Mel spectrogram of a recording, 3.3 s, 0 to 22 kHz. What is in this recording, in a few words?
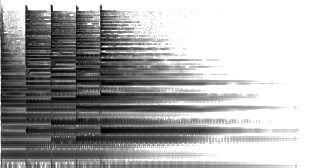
Bb 7th Sharp 9th Bb, Guitar Open G; Bb7#9 arpeggiated; x,15,18,18,15,18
